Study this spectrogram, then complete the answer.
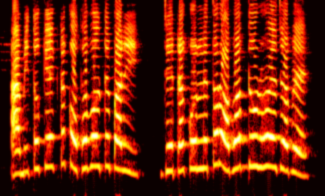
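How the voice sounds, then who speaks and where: A cartoonish, female-sounding character voice at an extremely high pitch moves at a fairly slow pace. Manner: gruff, bossy.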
